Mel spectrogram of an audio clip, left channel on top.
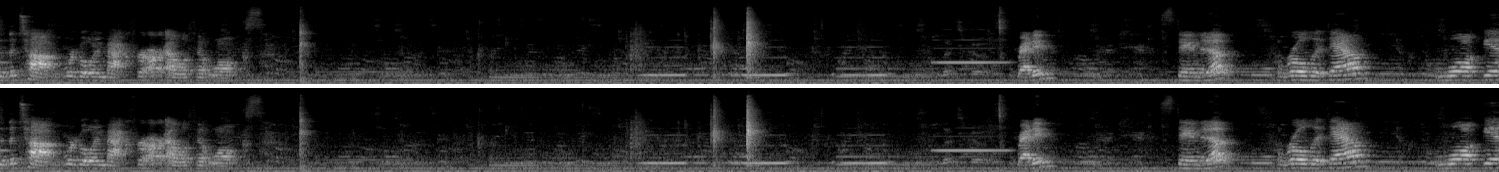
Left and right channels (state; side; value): normal; both; correlation 0.84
